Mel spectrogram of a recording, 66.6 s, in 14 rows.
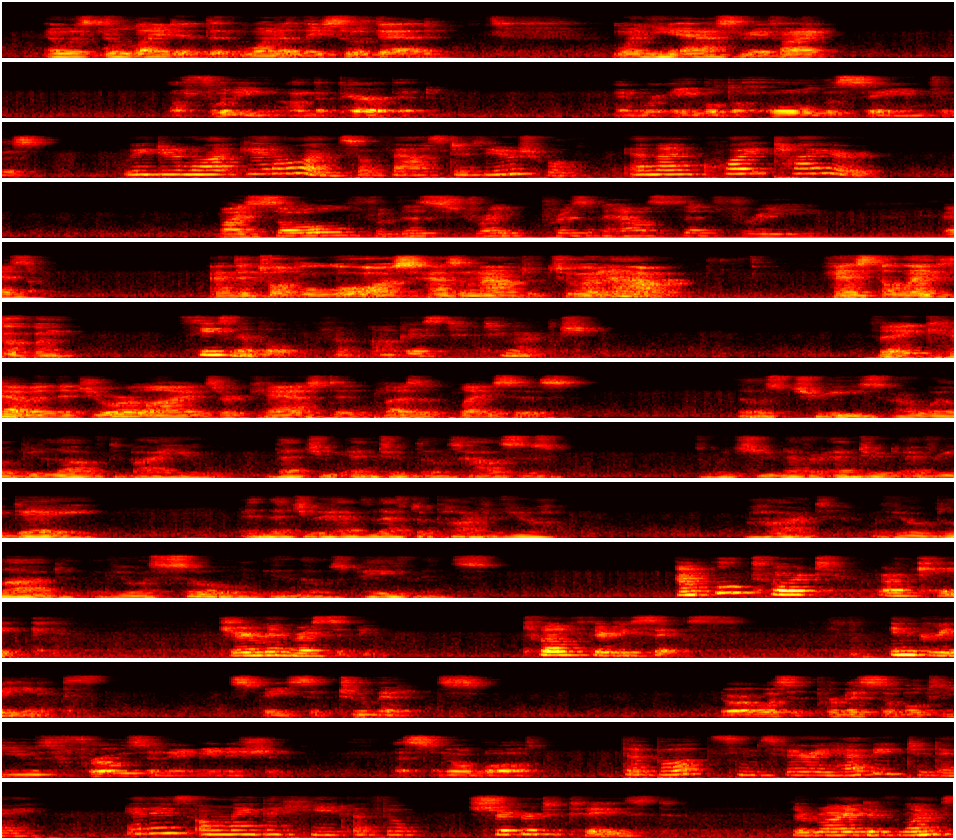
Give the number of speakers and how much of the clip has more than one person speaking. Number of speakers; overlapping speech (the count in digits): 8, no overlap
